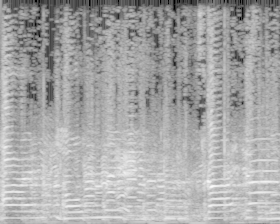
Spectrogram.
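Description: Live jazz band playing a swing tune, long held melody notes over steady low bass notes.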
